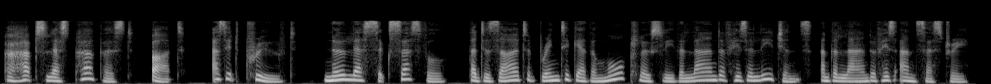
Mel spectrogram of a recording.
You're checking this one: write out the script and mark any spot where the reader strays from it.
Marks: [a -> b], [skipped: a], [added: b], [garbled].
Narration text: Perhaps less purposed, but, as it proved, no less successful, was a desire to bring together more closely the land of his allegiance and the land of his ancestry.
Perhaps less purposed, but, as it proved, no less successful, [skipped: was] a desire to bring together more closely the land of his allegiance and the land of his ancestry.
